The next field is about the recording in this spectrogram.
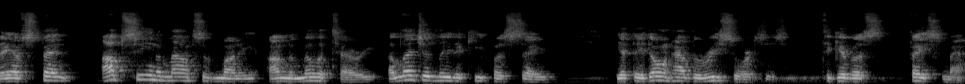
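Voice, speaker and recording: A man speaks in a normal speaking voice, his fairly high pitch moving with ordinary variation at a moderate pace. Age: 60s. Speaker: poet. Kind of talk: poetry reading.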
